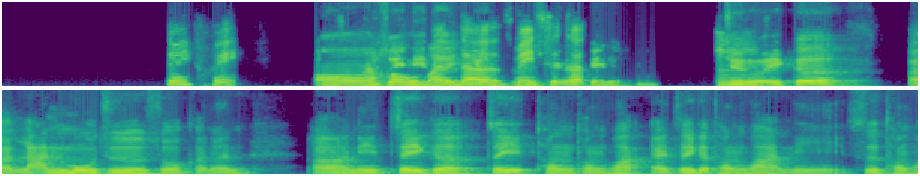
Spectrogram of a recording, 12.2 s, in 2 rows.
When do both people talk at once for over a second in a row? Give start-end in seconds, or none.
2.4-3.9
